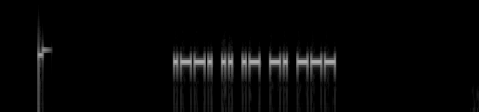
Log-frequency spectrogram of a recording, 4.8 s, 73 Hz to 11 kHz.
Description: Morse code, heard as a keyed tone, about 36 wpm, 700 Hz. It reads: PIANO
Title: Five Letter Words - 35wpm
